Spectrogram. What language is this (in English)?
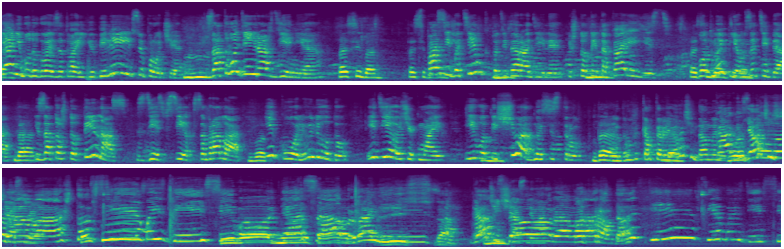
Russian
